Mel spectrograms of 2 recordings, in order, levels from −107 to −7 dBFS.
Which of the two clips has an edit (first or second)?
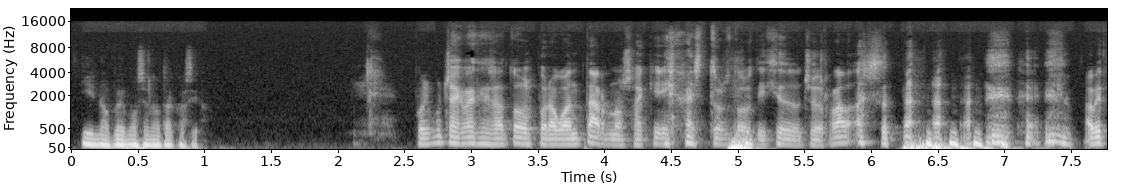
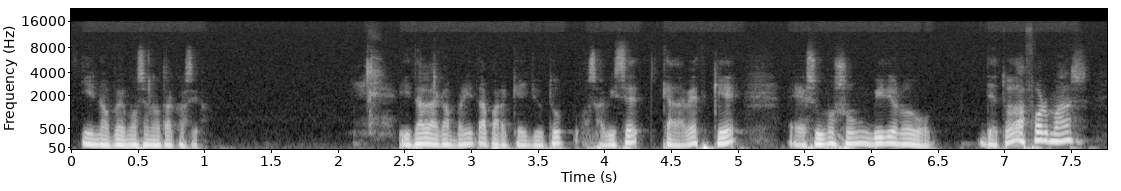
second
